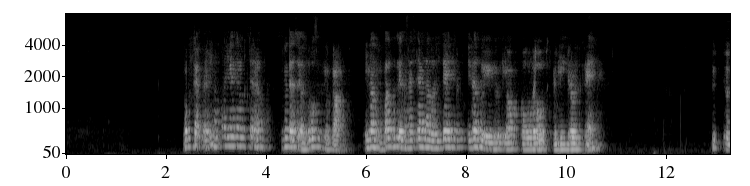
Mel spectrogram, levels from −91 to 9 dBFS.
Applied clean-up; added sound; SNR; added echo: neural mask model DeepFilterNet 3.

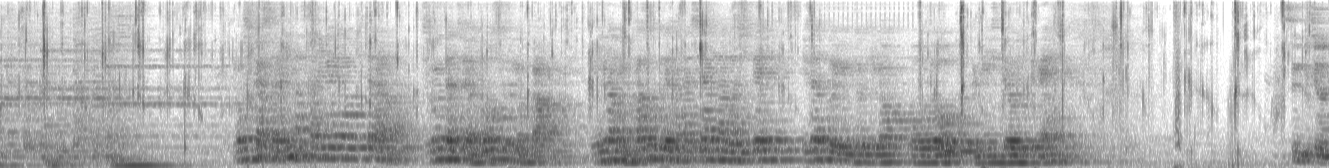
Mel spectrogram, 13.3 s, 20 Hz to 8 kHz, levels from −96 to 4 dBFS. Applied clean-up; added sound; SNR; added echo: none; Chewing, mastication; 14 dB; reverberation time 1.1 s.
